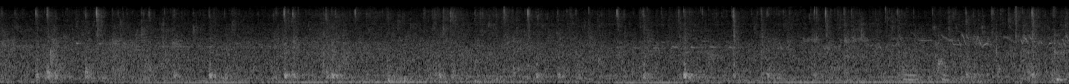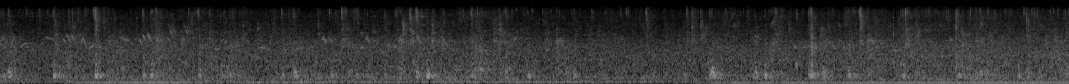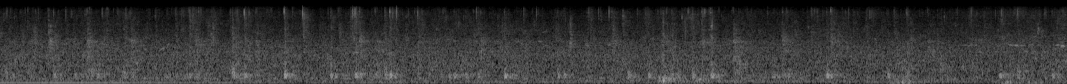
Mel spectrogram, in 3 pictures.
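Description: Rain pattering steadily on a metal roof, a dense even hiss dotted with many small taps.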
